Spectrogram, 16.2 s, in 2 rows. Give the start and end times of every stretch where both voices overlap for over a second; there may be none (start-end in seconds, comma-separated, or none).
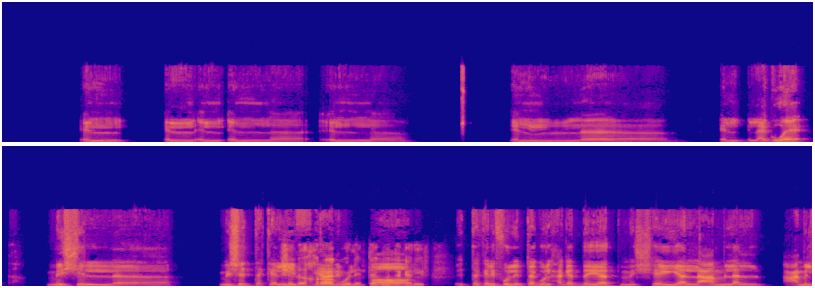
10.9-12.3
